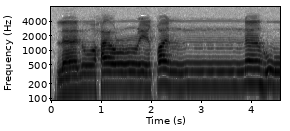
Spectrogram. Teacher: qan dua harakat wajibul ghunnah hu juga dua harakat sekali lagi wajibul ghunnah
